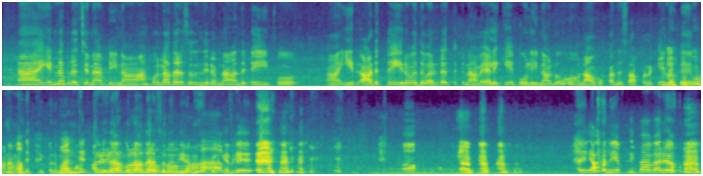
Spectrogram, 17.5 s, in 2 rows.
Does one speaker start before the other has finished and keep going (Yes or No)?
Yes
